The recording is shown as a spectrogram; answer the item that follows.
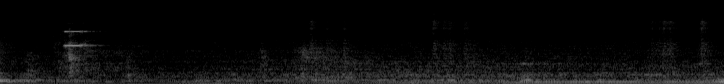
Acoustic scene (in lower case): elevator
